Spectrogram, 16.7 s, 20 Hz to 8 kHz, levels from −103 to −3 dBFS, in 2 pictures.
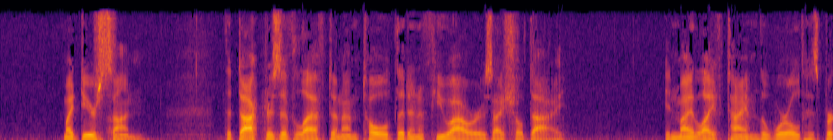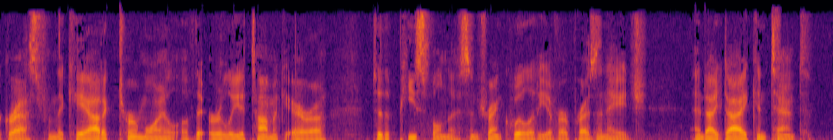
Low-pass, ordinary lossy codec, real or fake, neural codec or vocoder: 7.2 kHz; AAC, 32 kbps; real; none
